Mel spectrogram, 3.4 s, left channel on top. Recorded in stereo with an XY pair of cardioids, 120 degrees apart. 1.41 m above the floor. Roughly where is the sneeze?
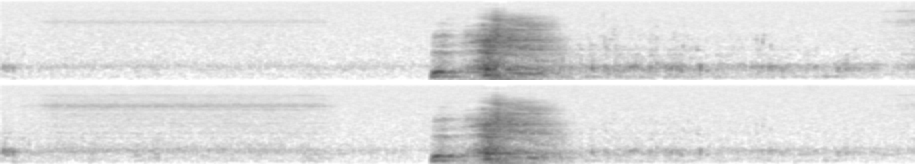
Ahead.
